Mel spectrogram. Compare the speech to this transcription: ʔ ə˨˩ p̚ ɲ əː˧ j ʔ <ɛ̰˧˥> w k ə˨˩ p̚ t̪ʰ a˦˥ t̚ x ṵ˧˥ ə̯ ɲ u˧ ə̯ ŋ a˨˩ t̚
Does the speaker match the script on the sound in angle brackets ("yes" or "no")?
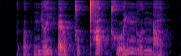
yes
